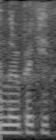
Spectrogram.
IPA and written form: ˈluː.brə.keɪt (Lubricate)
